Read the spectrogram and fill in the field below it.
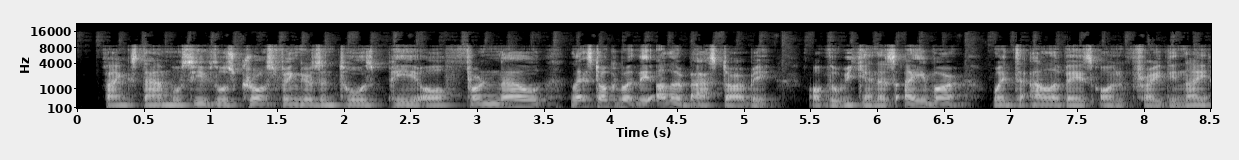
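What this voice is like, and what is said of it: Scottish accent. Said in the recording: “As you'll know from my accent, I am Scottish”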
